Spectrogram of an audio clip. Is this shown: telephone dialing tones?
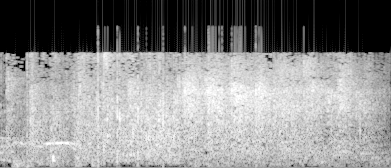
no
